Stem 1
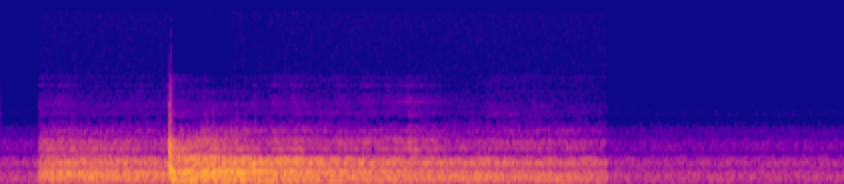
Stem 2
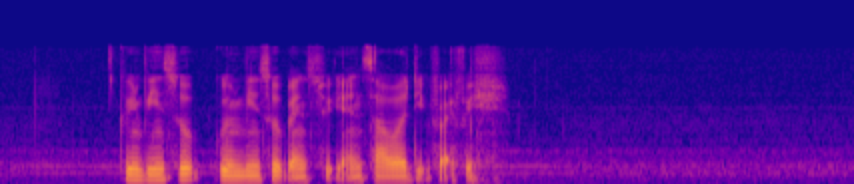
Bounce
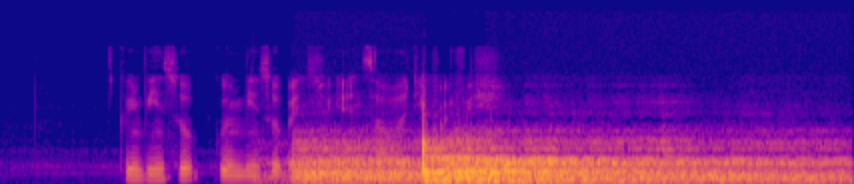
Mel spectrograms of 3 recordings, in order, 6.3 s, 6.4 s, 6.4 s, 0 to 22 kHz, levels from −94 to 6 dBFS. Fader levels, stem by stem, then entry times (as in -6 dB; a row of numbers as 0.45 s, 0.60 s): +1.0 dB, -10.5 dB; 1.90 s, 0.00 s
